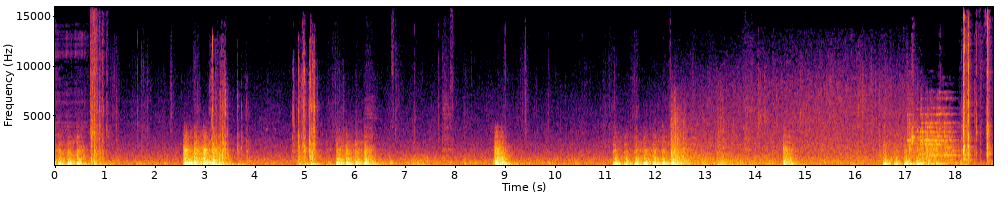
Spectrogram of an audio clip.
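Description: Footsteps thud and creak on a wooden floor in bursts.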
